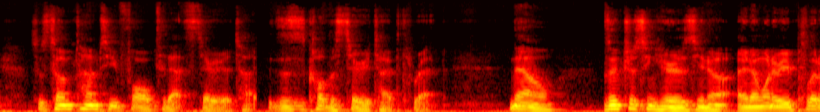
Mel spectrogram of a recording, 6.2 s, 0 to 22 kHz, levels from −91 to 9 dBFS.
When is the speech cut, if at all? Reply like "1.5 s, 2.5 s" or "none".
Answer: 1.2 s, 4.5 s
